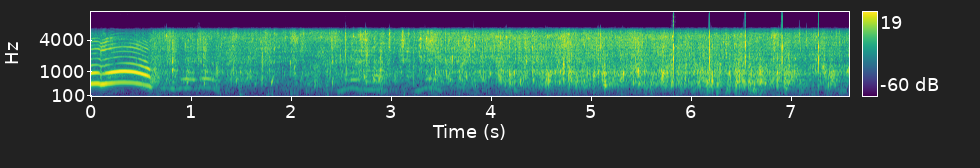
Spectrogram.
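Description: Feet splash through shallow water as a man wades.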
